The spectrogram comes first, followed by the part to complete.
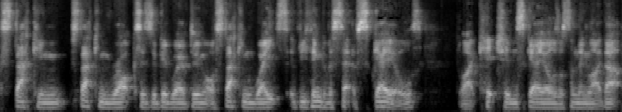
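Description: A man co-hosting a podcast in a relaxed, explanatory way, his voice husky and strained as he loses it. He sits a touch low in pitch and leans on simple analogies to make his points. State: losing his voice. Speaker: podcast co-host. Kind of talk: casual podcast discussion.

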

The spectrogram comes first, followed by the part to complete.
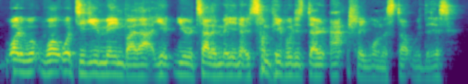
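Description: A man's voice: mid-range voice, fairly even intonation, fast talker, a little mellow, slightly rough. A man co-hosting a podcast, talking casually and explaining ideas through everyday analogies while losing his voice. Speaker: podcast co-host.

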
